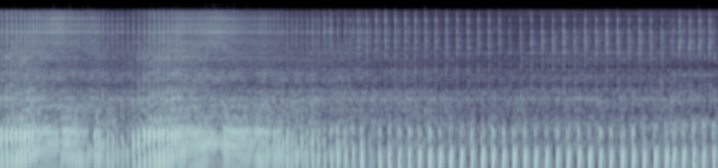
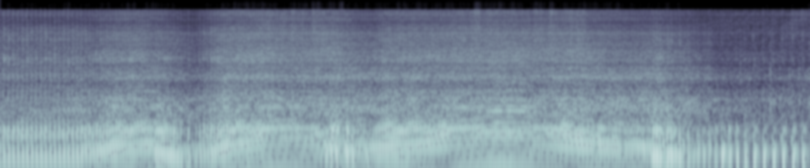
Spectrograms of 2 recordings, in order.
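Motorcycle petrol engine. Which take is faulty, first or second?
first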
